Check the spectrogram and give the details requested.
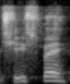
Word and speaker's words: chisme: Is that how you say it, chisme? Yeah, you look at you.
